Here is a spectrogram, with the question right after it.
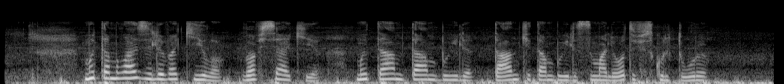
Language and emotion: Russian, neutral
